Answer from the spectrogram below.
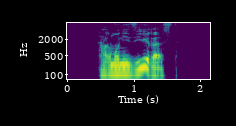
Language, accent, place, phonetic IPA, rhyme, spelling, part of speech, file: German, Germany, Berlin, [haʁmoniˈziːʁəst], -iːʁəst, harmonisierest, verb, De-harmonisierest.ogg
- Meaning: second-person singular subjunctive I of harmonisieren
